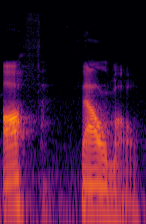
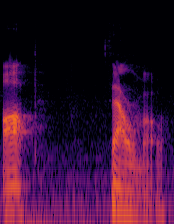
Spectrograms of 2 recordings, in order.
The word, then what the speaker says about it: ophthalmo: work will pronounce it op thalmo so they'll actually pronounce the p but the p is silent when it's combined with that h so it actually makes the f sound off thalmo so when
